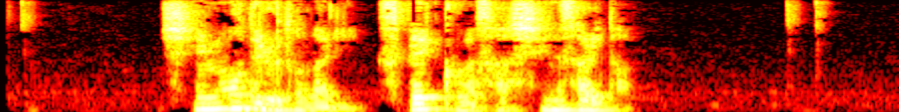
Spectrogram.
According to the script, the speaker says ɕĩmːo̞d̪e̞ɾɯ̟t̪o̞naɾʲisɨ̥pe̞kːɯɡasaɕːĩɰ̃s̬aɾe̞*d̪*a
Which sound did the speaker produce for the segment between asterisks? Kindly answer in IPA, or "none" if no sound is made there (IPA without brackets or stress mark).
t̪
